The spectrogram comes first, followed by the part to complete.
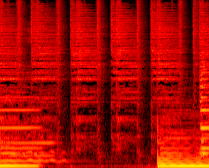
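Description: Jazz drum kit taking a short solo break: the band's held chord fades out within the first second, leaving a few cymbal crashes and drum strokes roughly a second apart. The full band comes back in with a sustained chord a little after three seconds in.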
